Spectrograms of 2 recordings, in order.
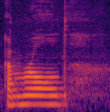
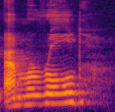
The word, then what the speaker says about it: emerald: we have tumbled Emerald how do you guys say it do you say Emerald or Emerald is there an extra syllable in there because that's how my husband says it and I disagree I say Emerald this deck number four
